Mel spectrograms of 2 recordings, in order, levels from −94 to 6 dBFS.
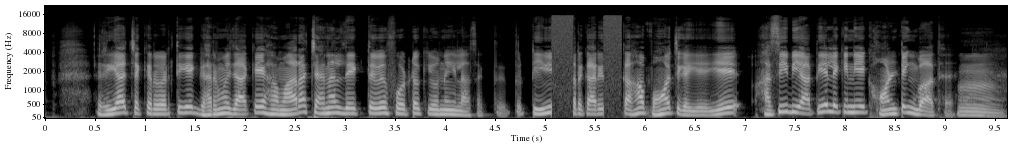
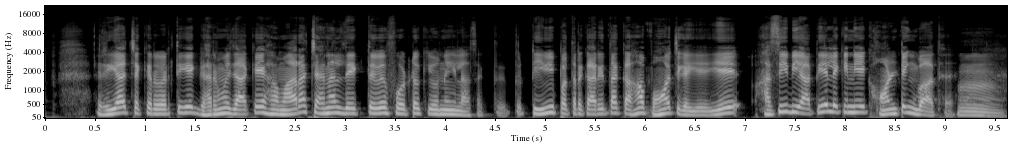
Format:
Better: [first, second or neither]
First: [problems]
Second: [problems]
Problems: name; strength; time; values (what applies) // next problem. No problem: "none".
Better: second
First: audio cutting out; filled with static; at 5 s and at 5.5 s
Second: none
